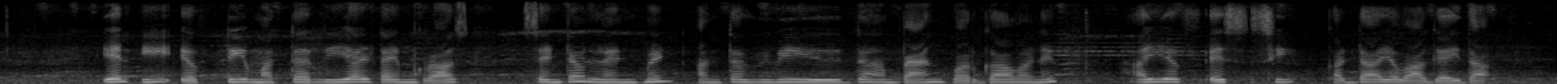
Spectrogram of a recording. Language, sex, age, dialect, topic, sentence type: Kannada, female, 18-24, Dharwad Kannada, banking, statement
